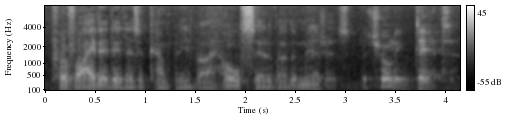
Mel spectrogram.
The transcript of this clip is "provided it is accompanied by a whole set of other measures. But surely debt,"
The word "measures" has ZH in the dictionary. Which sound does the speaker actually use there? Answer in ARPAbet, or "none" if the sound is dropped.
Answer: ZH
